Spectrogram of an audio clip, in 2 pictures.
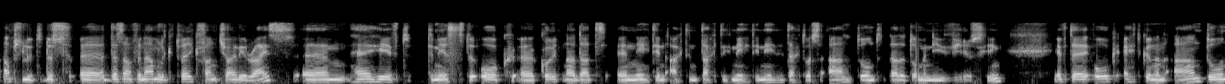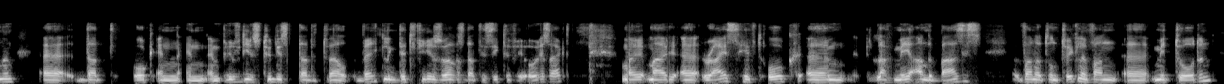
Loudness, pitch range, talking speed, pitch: -16 LUFS, 105-125 Hz, 185 wpm, 110 Hz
